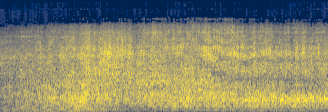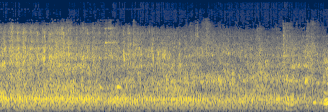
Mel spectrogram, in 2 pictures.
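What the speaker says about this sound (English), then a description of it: "Very high performance, lightweight Russian aircraft." A lightweight, high-performance Russian aerobatic plane performs at an airshow, its engine roaring loudly and steadily throughout, with a faint public-address voice underneath.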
